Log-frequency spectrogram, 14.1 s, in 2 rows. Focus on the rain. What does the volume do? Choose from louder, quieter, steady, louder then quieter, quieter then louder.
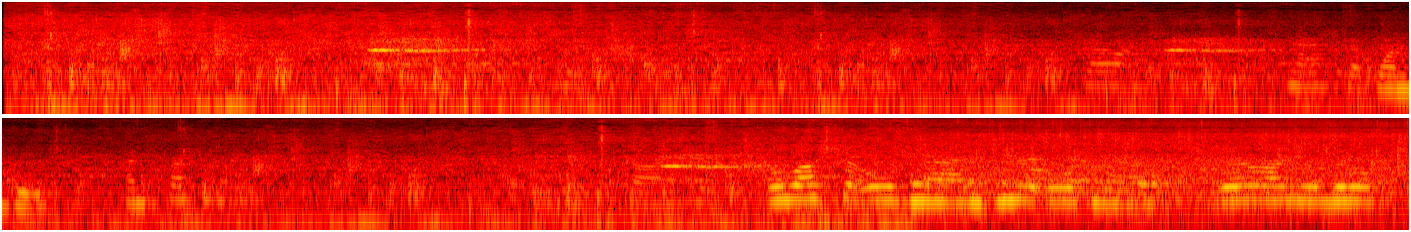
quieter then louder.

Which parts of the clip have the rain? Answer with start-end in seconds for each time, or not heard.
0.0-14.0.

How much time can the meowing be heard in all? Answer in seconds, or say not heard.
2 s.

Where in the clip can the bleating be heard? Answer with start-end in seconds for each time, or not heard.
not heard.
